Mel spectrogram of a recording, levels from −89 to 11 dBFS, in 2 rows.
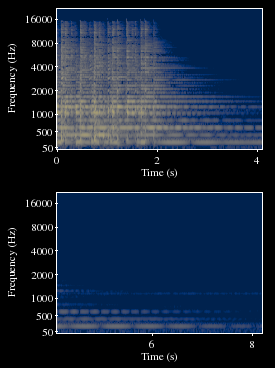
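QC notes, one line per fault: Throughout: low-bitrate audio saved at a high bitrate; the music stops at 16.5 kHz, likely from a low-rate earlier encode whose losses the high-rate MP3 carries.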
